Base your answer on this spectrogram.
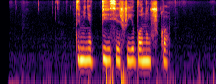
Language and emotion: Russian, angry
